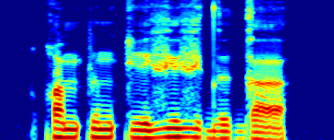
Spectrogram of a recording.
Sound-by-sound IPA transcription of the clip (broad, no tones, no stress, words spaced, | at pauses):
qʷampimki vʲuvʲɘd̪ɨ ɡɐ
